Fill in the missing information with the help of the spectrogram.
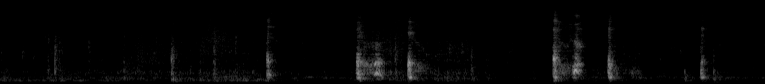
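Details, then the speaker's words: Young son with a long-lasting, persistent cough that Western medicine did not help, often crying: faint, distant coughs, some in short pairs, about 30 a minute at an irregular pace. "Glac roinnt leigheas cough, tá tú ag casacht ar feadh i bhfad."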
